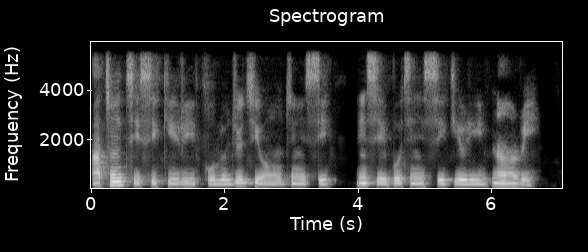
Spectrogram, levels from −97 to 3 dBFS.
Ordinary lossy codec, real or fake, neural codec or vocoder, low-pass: none; fake; codec, 24 kHz, 1.2 kbps, DualCodec; 5.4 kHz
